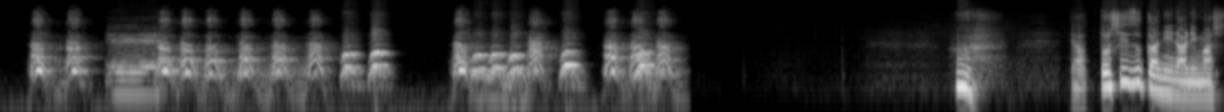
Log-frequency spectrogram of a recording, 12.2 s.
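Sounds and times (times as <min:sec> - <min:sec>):
dog barking: 0:00.3 - 0:07.0
speech: 0:01.1 - 0:01.3, 0:11.0 - 0:12.2.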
